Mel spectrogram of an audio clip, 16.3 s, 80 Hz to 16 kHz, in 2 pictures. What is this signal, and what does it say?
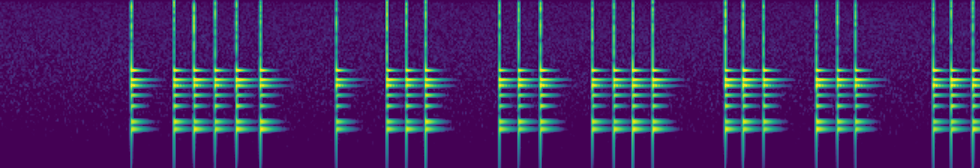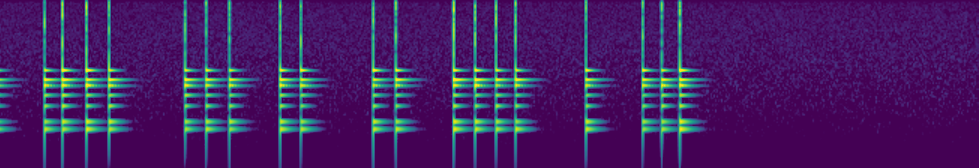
Tap code, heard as taps on a metal pipe, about 6 knocks a second. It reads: ECONOMIC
